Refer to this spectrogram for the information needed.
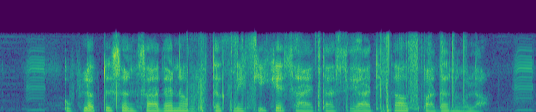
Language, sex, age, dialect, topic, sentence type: Bhojpuri, female, 18-24, Western, agriculture, statement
